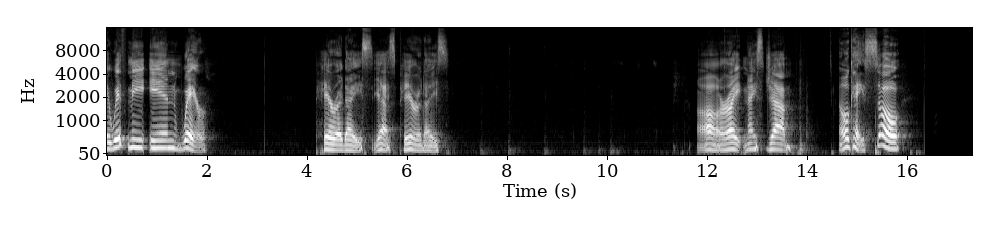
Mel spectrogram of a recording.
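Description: A woman speaks clearly and with animation into a microphone, pausing between phrases.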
